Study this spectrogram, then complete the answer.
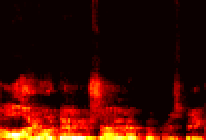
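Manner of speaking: high, loud sneering parody; mock promo voice. Reviewer sneers at the promo, high and loud. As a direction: squeal it out like a cartoon wrestler.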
